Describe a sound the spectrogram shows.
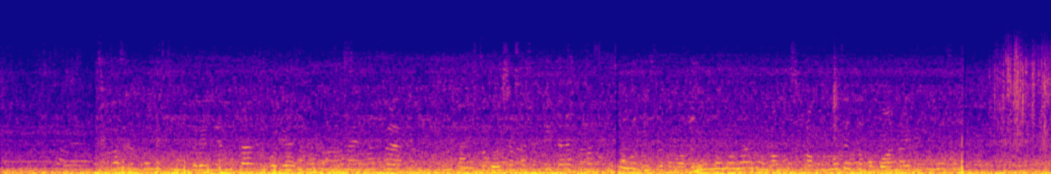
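A young woman speaks softly and politely nearby.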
